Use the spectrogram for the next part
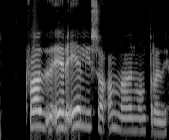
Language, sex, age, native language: Icelandic, male, 11, Icelandic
